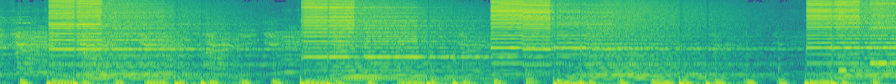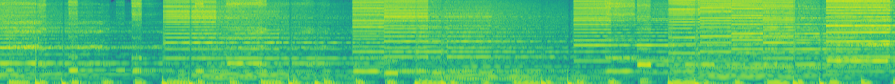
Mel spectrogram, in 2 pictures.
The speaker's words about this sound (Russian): Только дыхание дает. И сердцебиение. Сердцебиение.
